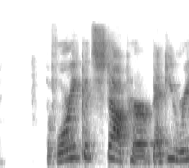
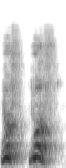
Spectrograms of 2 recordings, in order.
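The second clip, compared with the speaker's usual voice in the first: teasing bark; 5 semitones higher, 7 dB louder than usual. Acted. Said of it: "Becky said with a laugh".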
